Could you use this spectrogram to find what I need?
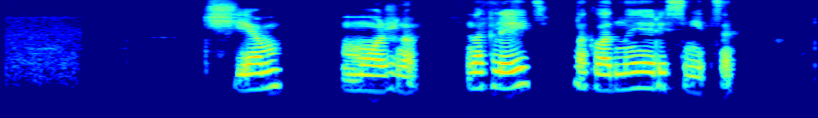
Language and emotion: Russian, neutral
